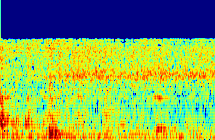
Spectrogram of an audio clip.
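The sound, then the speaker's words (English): A steam train stands idle, letting out a steady, continuous hiss of escaping steam at moderate volume, with a faint low rumble beneath and no clear voices. “Doesn't look much like a royal train, does it?”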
